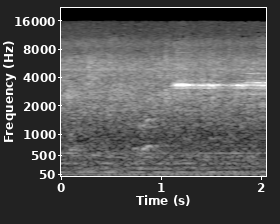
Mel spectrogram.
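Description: A steady low mechanical hum, with a thin high-pitched tone coming in about a second in and holding steady.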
